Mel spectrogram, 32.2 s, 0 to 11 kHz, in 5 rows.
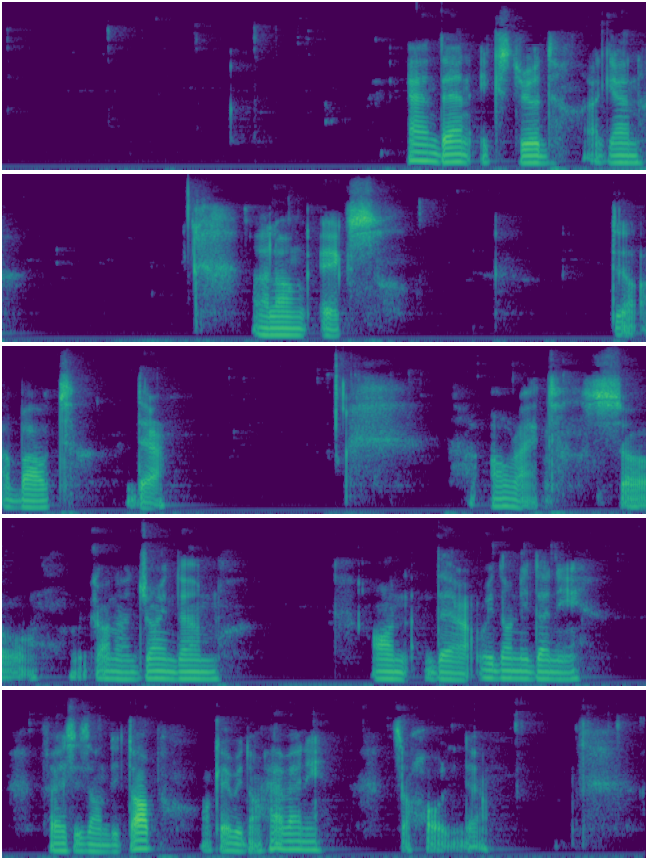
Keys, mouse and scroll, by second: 0.2 middle click, 0.5-2.0 drag, 1.8 middle click, 4.7 shift+e, 11.0 shift+z, 14.7-18.2 middle drag, 18.6 KP_1, 19.1 z, 23.8 z, 31.1 KP_1.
